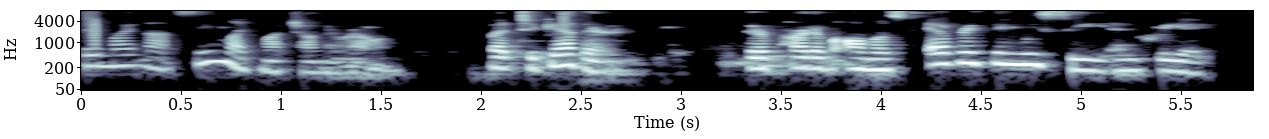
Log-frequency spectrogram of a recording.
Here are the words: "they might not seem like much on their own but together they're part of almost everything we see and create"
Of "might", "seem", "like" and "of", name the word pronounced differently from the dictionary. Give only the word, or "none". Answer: none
